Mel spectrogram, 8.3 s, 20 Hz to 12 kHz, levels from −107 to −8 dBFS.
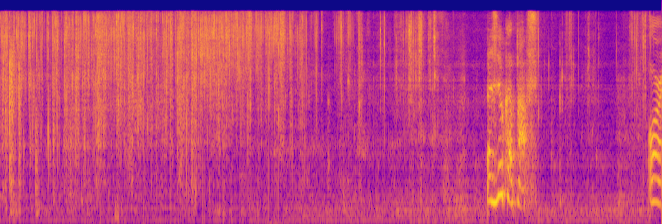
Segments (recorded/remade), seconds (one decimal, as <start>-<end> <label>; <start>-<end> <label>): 0.0-4.5 recorded; 4.5-7.9 remade; 7.9-8.3 recorded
